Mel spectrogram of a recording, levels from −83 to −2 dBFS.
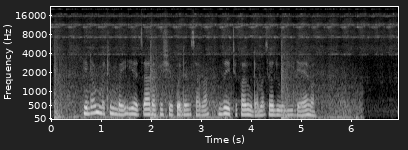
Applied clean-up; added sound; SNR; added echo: none; Tools + Boom; 13 dB; none.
